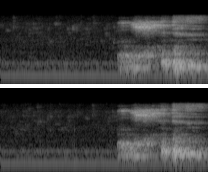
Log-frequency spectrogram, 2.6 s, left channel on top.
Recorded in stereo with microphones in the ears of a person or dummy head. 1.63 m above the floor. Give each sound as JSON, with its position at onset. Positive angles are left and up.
{"t": 1.5, "sound": "laughter", "side_deg": -80, "distance_m": 1.1}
